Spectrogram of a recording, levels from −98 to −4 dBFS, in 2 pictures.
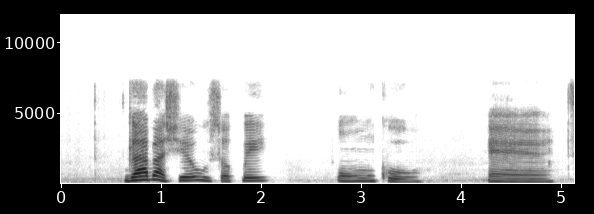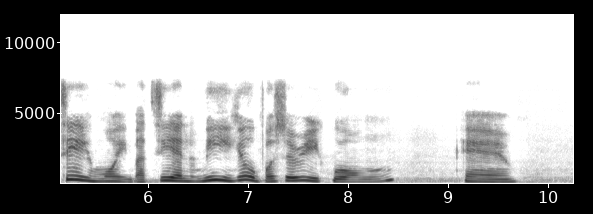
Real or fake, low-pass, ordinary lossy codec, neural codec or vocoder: fake; 7.2 kHz; none; codec, 16 kHz, 16 kbps, FreqCodec, smaller model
